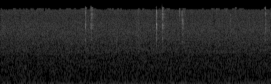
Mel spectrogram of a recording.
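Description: Near silence with a few faint computer mouse clicks, two quick pairs about a second and two seconds in and a single click just after.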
